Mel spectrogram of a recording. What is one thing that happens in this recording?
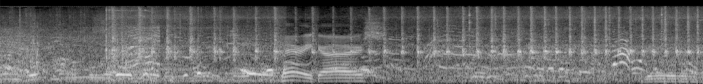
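A small steam locomotive chuffs in a quick, steady rhythm.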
